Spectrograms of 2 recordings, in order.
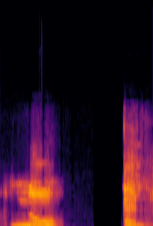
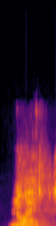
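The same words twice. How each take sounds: First: Noël in two separate syllables, no-el; split vowels. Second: Noël run together as one syllable, nwel; merged vowels. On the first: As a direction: break Noël slowly between O and E. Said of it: "có nghĩa là phải cắt". (Noël đọc tách thành hai âm nô-en) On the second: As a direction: glide O straight into E in Noël. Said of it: "O đọc với E thì sẽ trở thành". (Noël đọc liền một âm "noen") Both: Shown as a demonstration.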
